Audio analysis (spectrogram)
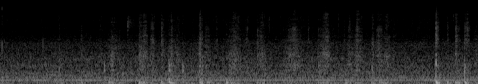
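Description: A blue wax crayon is scratched over a paper coloring book page on a table as a hand colors. A steady, soft, dry scratching runs throughout, with brief brighter strokes, a low constant hum underneath, and a sharper tap near the end.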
